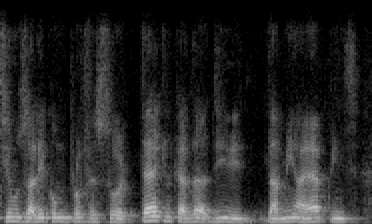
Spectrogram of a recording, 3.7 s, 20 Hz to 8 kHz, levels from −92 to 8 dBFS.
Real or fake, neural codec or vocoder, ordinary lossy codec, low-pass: real; none; Opus, 24 kbps; 7.2 kHz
